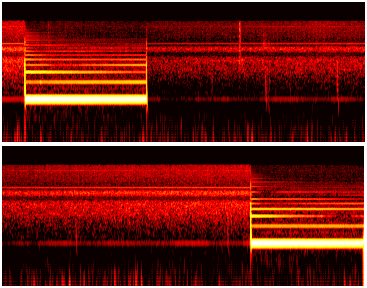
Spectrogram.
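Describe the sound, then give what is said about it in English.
A telephone ringback tone in Mexico: a loud, steady buzzing tone lasting about a second, then a long silence, then the same tone returning. “Now, normally, the rings in Mexico sound basically like this.”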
